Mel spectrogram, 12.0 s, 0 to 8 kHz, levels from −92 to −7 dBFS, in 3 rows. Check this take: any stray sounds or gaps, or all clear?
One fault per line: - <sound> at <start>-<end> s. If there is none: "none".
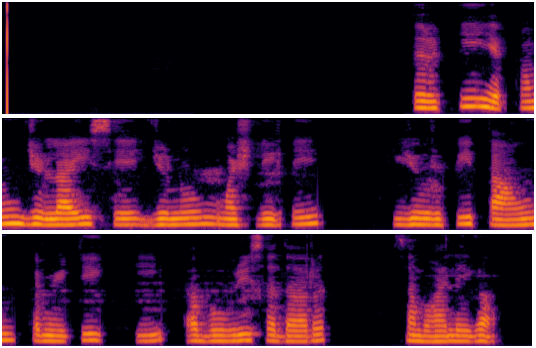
none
